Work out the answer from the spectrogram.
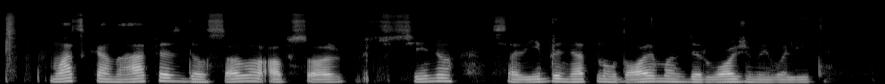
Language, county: Lithuanian, Klaipėda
